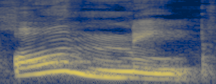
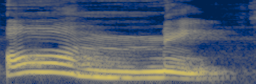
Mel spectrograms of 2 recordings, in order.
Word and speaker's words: homem: g e dos dígrafos primeiro nós descobrimos que a letra h ela não tem som lembram então por exemplo na palavra homem a letra h vai ter o som da vogal o né então homem muito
